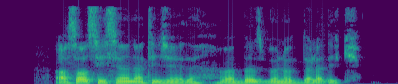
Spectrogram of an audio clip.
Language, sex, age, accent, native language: Uzbek, male, 18-24, Namangan, Uzbek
